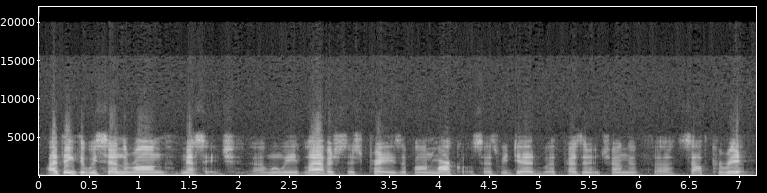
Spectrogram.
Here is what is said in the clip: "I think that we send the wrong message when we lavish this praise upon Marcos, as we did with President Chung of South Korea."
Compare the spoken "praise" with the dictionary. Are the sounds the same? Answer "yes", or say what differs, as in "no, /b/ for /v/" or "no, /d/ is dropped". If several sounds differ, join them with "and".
yes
